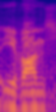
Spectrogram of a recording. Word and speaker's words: Ivan: it's a film called Yvonne's childhood or Ivan's childhood as some people say I believe the proper believe the proper pronunciation at least in Russian would be Yvonne that's how they refer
